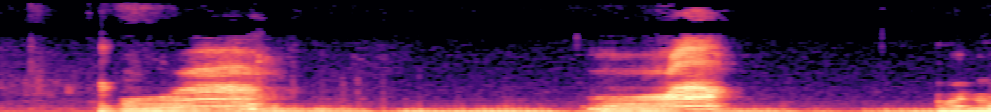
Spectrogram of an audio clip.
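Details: Senior tabby cat from England giving two drawn-out meows about two seconds apart, each bending up then down, with its owner's speech and a low household hum in between.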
